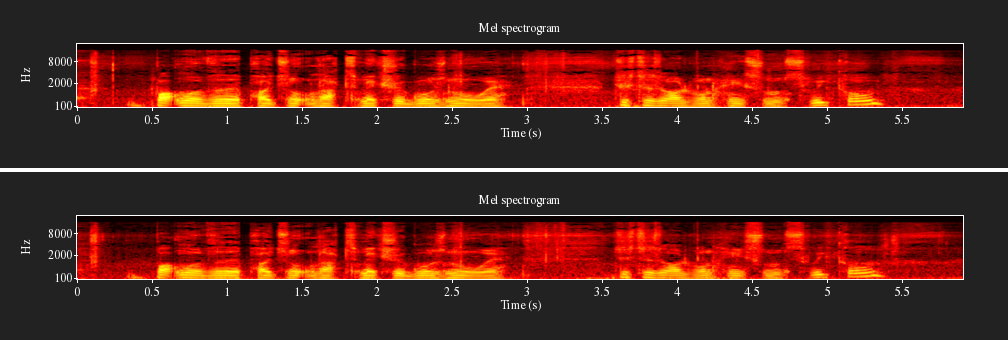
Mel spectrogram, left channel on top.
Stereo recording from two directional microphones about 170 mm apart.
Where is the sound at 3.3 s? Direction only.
15° right (ahead or behind).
